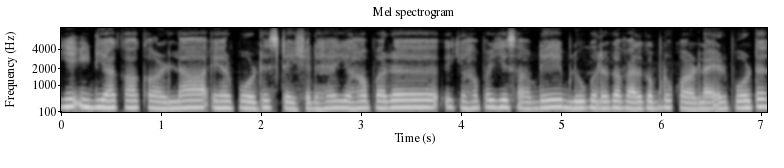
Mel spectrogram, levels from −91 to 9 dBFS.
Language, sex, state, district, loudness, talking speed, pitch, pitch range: Hindi, female, Delhi, New Delhi, -15 LUFS, 185 wpm, 190 Hz, 180-200 Hz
